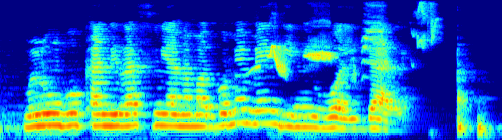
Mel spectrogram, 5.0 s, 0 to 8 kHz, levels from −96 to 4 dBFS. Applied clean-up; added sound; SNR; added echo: classical method WPE with log-MMSE.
